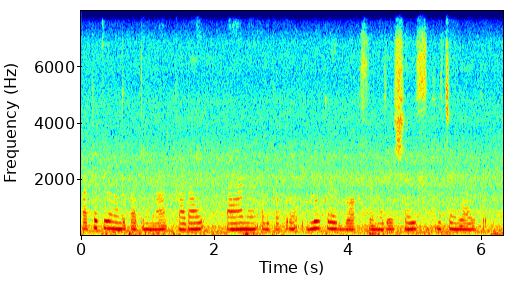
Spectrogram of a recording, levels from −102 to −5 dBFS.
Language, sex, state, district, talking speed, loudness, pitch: Tamil, female, Tamil Nadu, Chennai, 130 wpm, -16 LUFS, 210 Hz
